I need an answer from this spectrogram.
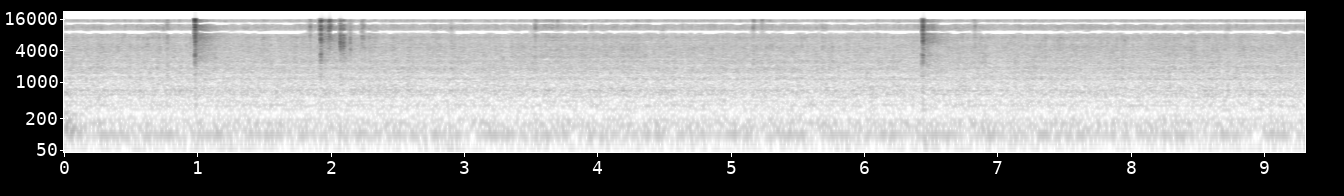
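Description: Beef and broccoli stir-fry sizzling steadily in a wok. A few sharp snips of kitchen scissors cut dried chilies into the pan: one about a second in, two close together around two seconds, and one more past the middle.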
